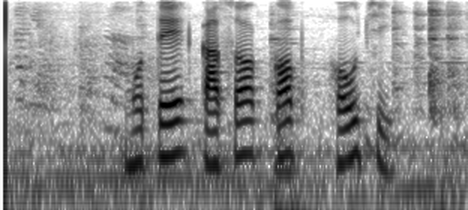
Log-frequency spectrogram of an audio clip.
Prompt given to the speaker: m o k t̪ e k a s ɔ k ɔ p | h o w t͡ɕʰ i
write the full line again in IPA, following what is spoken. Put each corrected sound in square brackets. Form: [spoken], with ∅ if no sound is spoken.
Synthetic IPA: m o [∅] t̪ e k a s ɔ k ɔ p | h o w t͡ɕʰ i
